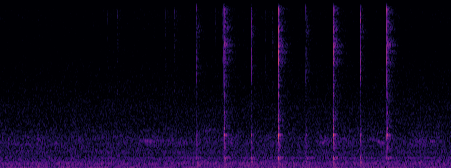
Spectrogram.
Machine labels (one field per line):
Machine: valve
